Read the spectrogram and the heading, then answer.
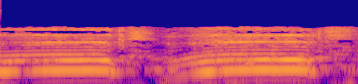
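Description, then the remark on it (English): A shofar ram's horn sounds two long, mournful blasts, each a low, buzzy note that swells and bends in pitch before breaking off, with no one talking. “Think of these mournful shofar horns.”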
